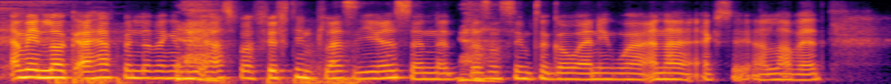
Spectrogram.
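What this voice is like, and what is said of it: German accent in English. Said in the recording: “You can all listen to our German accents, which we do have.”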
